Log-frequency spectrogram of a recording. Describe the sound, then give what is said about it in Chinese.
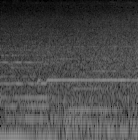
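Gentle sea waves wash over a soft, fine sand beach in the evening, in a steady, soft rushing hiss that neither swells nor breaks sharply, with no voices present. “发出温柔的刷刷声，晚来的海风，清新而又凉爽。”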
